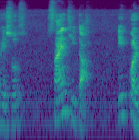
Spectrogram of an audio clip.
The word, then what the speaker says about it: sin: पहला है साइन theta, सिन मत बोल देना बेटा, SIN, सिन नहीं बोला जाता है, SIN साइन बोला जाता है।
